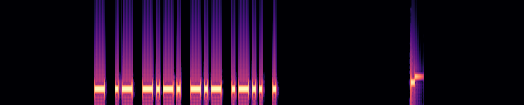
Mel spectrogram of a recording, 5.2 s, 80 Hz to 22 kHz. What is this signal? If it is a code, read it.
Morse code, heard as a keyed tone, about 36 wpm, 700 Hz. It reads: TACKLE
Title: Six Letter Words - 35wpm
